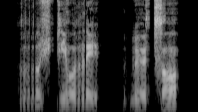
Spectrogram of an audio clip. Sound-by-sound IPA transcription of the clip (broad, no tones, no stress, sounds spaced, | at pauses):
r u ç k j u r i | ɓ ʉ t͡s o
